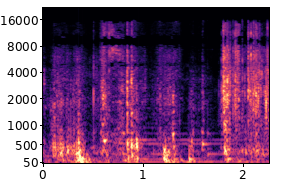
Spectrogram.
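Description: Cardboard box flaps being opened and the packing inside handled, with short knocks and rustles and a louder rustle near the end, over soft background music.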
